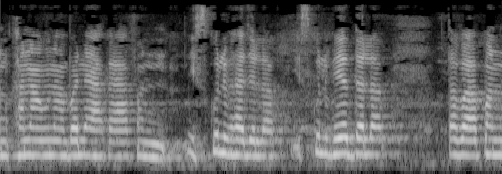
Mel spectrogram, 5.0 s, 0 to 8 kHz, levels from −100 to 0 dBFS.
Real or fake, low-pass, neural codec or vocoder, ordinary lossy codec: real; 7.2 kHz; none; MP3, 32 kbps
